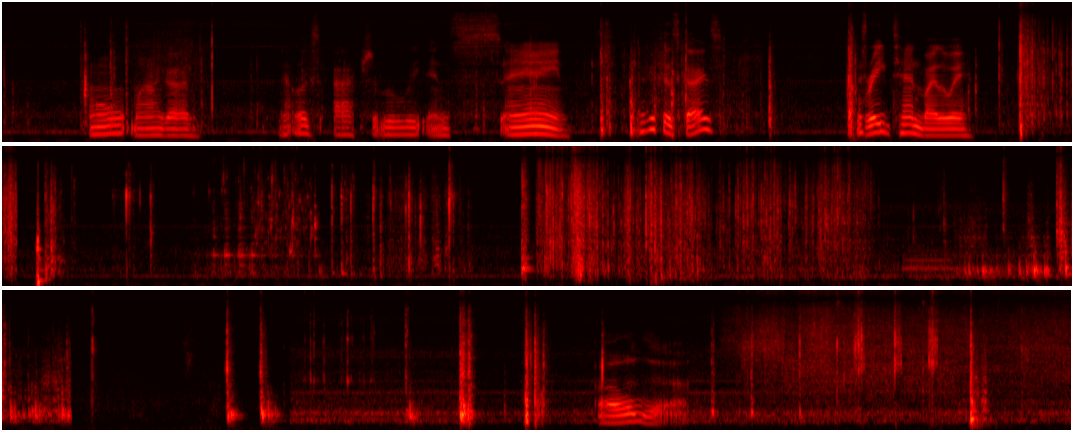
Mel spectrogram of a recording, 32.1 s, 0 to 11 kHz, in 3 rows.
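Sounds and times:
plastic packet crinkling and tearing: 10.0 - 10.9, 15.9 - 19.5
sachet tearing clicks: 15.9 - 19.4.

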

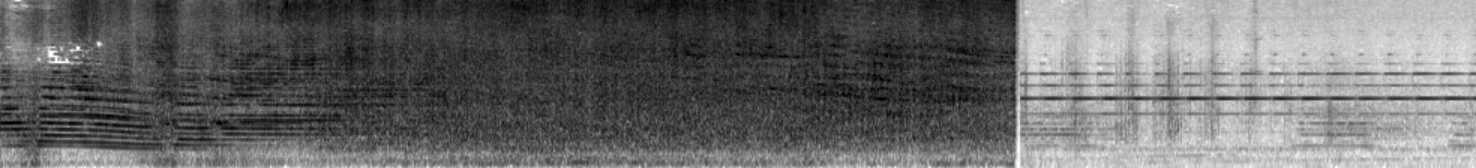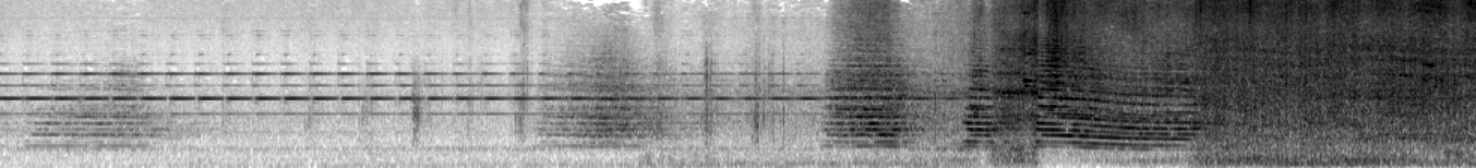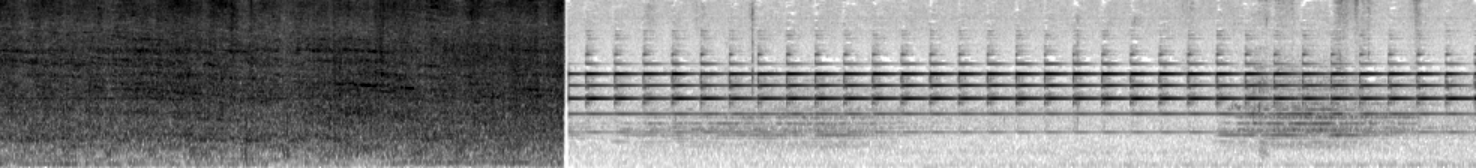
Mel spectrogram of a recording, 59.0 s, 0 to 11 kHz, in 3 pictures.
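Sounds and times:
locomotive air horn: 0.0 - 4.8, 20.2 - 21.6, 26.9 - 28.5, 30.6 - 36.0, 55.8 - 57.5
train rumbling and clattering: 0.2 - 18.5, 23.7 - 47.0.

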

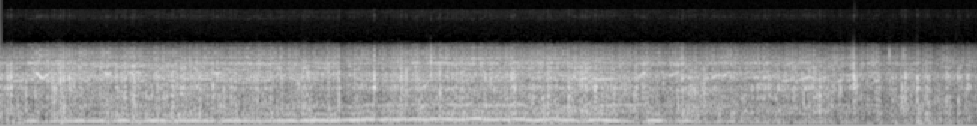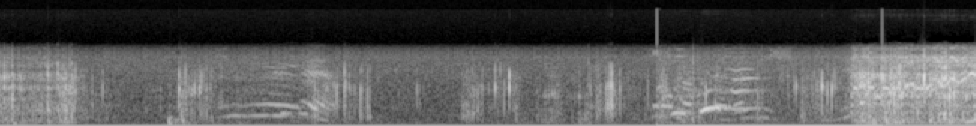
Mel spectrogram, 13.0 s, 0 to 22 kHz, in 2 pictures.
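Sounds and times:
toy quad motor drone: 0.0 - 7.0, 12.1 - 13.0
plastic wheels crunching on gravel: 0.0 - 9.0, 9.6 - 13.0.

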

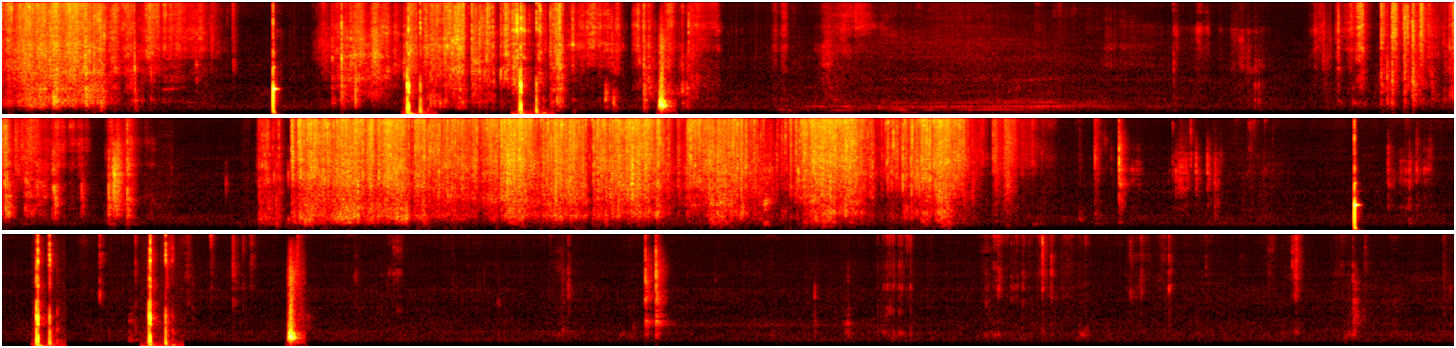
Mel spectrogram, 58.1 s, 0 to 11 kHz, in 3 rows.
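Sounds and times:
tissue paper crinkling: 0.0 - 3.0, 4.3 - 8.6, 22.8 - 33.3.

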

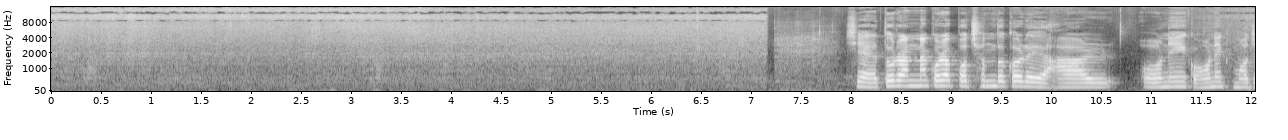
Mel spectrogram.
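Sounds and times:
rice frying in a pan: 0.0 - 7.2, 11.3 - 12.0.

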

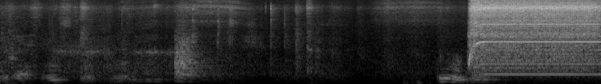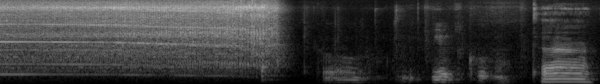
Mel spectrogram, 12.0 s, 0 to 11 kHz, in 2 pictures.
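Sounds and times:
hydraulic pump motor whining: 4.7 - 8.9.

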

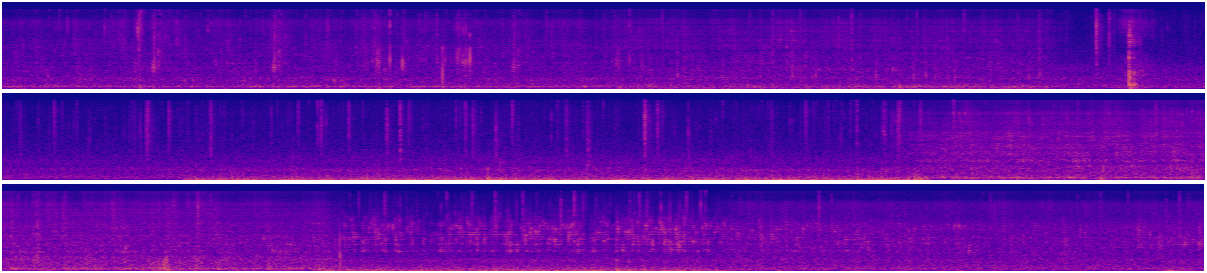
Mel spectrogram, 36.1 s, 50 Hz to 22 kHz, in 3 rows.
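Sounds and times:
campfire crackling: 0.0 - 36.0
low rumble of flames: 0.0 - 36.0
steady hiss: 13.5 - 27.5.

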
